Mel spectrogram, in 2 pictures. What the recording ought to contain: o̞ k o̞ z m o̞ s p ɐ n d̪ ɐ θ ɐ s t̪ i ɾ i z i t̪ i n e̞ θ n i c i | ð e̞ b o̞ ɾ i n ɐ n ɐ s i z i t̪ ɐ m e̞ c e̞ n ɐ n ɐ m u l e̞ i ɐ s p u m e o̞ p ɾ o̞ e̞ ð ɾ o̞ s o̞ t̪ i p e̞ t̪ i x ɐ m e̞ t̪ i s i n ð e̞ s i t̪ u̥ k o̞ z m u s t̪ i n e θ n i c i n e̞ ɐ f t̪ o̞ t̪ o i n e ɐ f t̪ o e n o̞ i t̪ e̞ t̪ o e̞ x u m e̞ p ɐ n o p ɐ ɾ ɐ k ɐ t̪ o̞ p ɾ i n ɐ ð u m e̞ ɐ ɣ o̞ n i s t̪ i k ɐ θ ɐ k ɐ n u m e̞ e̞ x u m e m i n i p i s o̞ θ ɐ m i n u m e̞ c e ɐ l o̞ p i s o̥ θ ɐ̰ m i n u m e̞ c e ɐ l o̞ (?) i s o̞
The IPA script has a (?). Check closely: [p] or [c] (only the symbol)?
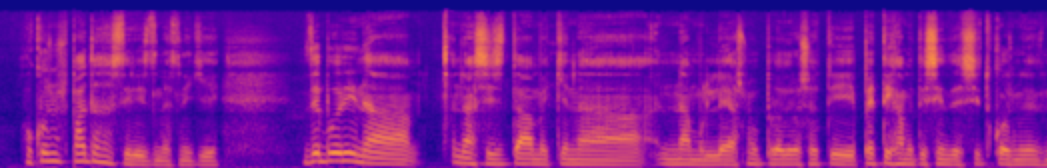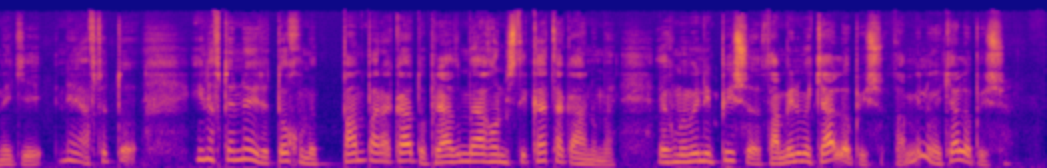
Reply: p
